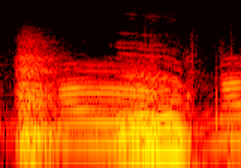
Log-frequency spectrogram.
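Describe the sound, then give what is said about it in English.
Many cows in a video game, crowded into a small space, moo at once, their long, droning calls overlapping into a dense, crowded chorus that swells and fades over a couple of seconds, fairly loud, with no talking. “That's a lot of cows in a small space.”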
